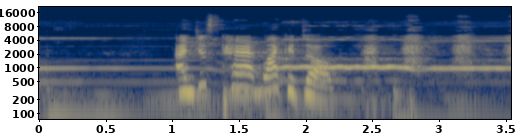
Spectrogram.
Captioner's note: pants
